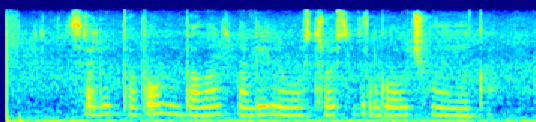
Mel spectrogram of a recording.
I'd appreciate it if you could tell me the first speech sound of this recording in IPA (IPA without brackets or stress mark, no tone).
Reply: s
